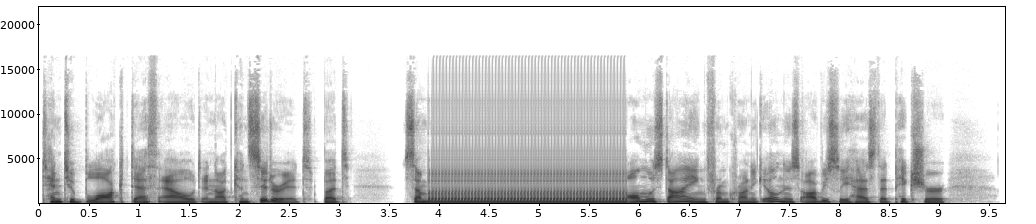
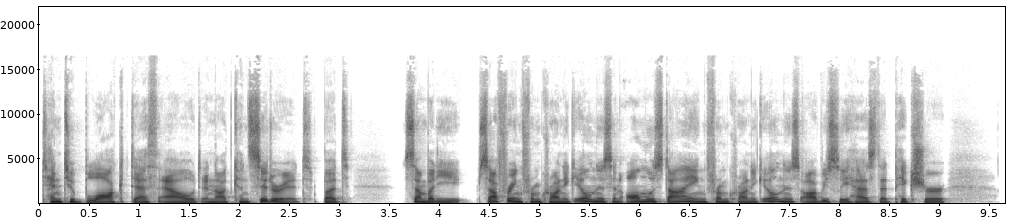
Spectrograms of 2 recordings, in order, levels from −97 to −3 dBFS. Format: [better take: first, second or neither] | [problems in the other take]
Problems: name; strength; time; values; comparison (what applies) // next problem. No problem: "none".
second | audio freezing; at 4 s for 2 s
